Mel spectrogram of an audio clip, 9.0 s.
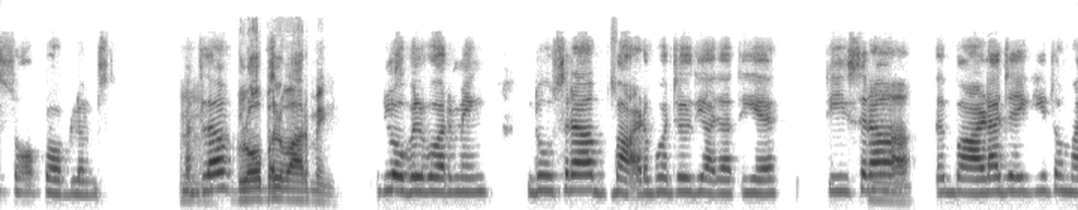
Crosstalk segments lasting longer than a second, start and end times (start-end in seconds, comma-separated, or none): none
